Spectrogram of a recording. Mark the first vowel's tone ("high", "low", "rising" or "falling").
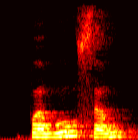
low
